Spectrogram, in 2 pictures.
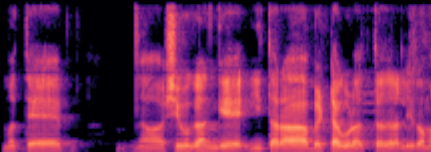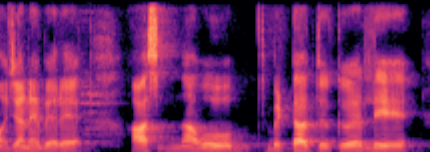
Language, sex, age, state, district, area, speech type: Kannada, male, 18-30, Karnataka, Tumkur, urban, spontaneous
